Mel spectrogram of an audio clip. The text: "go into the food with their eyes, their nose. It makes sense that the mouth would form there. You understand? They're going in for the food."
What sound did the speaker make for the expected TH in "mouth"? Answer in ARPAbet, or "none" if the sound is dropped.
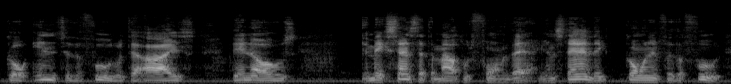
TH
